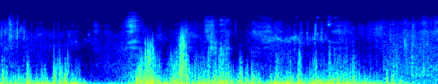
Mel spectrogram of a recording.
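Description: Wind buffeting the microphone, a heavy gusty rumble that eases briefly about two seconds in and then picks up again.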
